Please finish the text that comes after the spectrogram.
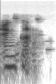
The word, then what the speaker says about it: anchor: sih Oh new newser Oh aner bacanya tulisannya Ancor gitu ya kayak kayak mentega tuh encor ya Oh heeh bacanya anor news anchor ya jadi contohnya adalah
